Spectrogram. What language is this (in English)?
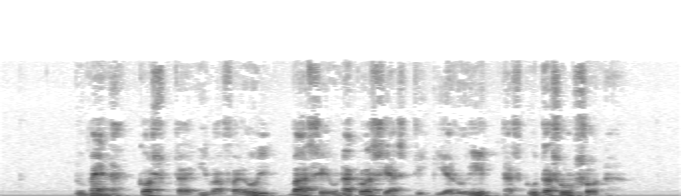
Catalan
